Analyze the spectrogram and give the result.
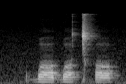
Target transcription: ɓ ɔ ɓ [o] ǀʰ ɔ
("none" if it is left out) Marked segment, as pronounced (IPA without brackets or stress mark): ɔ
